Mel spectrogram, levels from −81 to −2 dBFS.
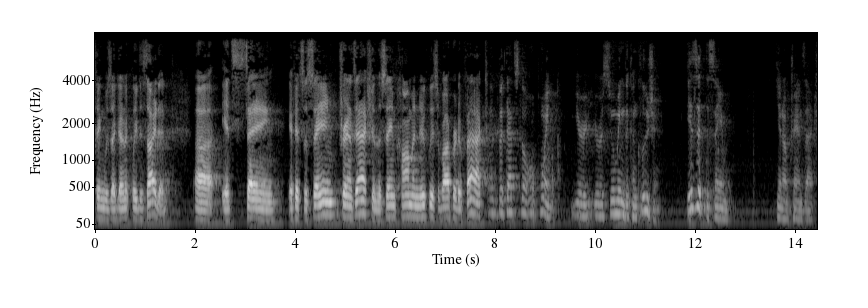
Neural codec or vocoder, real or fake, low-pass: none; real; 7.2 kHz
